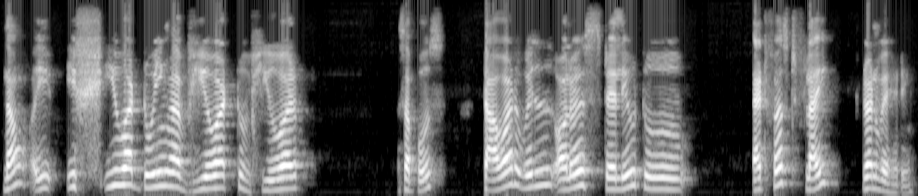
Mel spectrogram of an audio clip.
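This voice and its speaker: A man giving an explanatory tutorial as an instructor, thinking aloud in a halting, repetitive way and often checking in with short tags. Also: high-pitched, lively intonation, fairly bright tone, highs cut off. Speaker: flight simulation instructor.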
